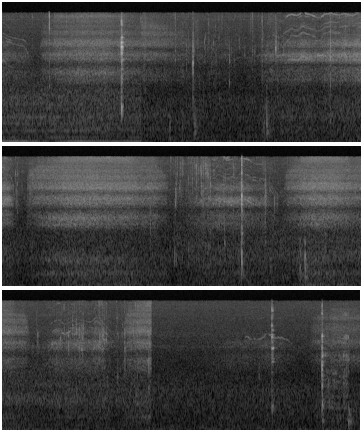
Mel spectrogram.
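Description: Wet rubbing and smearing of green chimichurri being worked over a raw matambre beef cut in a dish, in short strokes that come and go, with a few light clicks. A low rumble runs through the first second and a half.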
